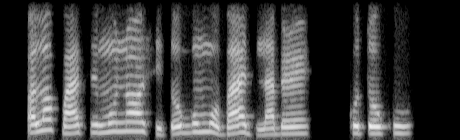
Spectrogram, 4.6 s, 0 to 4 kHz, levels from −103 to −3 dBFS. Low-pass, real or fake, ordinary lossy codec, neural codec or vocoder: 3.6 kHz; real; Opus, 16 kbps; none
